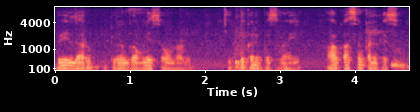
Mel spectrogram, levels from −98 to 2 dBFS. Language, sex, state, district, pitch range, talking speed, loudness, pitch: Telugu, male, Andhra Pradesh, Guntur, 105-110 Hz, 50 wpm, -21 LUFS, 105 Hz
